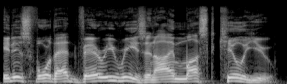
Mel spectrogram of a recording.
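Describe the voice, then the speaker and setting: Vengeful genie spirit, stern and commanding, slow and deliberate, read by a man, dry close sound. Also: mid-range voice, lively intonation, no echo, lightly acted.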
